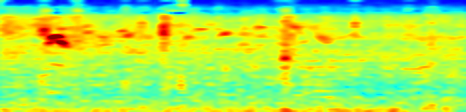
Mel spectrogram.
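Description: Footsteps on a paved footpath, a few sharp steps, over a steady low outdoor rumble.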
